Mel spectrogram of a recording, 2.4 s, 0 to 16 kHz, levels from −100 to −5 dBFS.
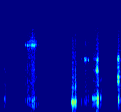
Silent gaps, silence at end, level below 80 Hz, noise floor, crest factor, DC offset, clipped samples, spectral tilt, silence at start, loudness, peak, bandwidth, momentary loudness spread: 0.76-1.41 s, 1.52-1.67 s, 1.77-1.83 s, 2.02-2.31 s; 0.05 s; under -90 dBFS; under -90 dBFS; 26 dB; under 0.1%; under 0.1%; -2 dB/octave; 0.55 s; -60 LUFS; -36 dBFS; 6.8 kHz; 9 LU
